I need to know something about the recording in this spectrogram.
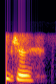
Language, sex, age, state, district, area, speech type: Urdu, male, 30-45, Bihar, Purnia, rural, conversation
